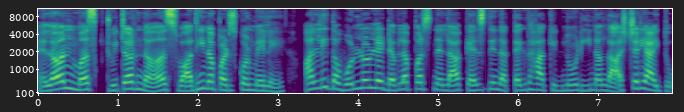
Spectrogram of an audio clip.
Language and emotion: Kannada, surprised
